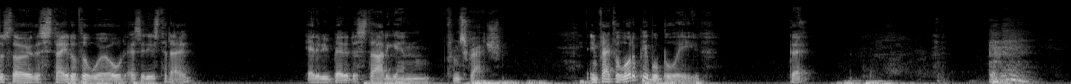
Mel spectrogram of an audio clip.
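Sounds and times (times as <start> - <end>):
speech: 0.0 - 2.1, 3.0 - 5.1, 5.8 - 7.2, 7.9 - 8.2
throat clearing: 9.8 - 10.6.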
